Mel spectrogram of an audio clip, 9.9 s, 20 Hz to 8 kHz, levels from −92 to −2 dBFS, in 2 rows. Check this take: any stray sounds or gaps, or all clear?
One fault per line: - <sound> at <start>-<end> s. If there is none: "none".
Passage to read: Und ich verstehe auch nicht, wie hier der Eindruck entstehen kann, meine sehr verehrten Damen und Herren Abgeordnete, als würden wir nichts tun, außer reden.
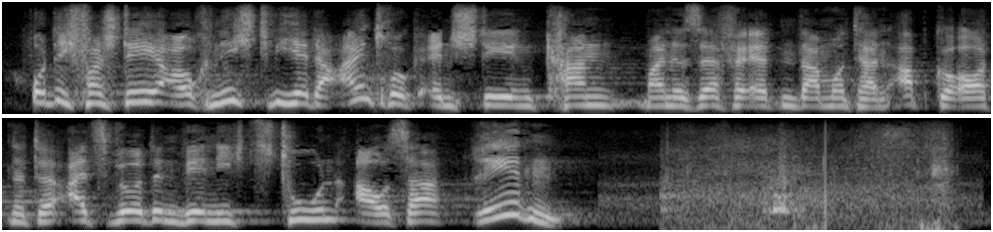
- bark at 8.2-9.8 s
